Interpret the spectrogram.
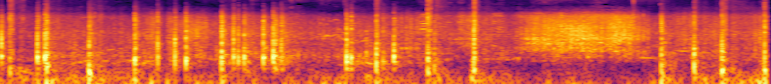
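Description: Aerial fireworks display: shells bursting in a rapid, irregular series of bangs, several a second, with a stretch of hiss from about five to six and a half seconds in.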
